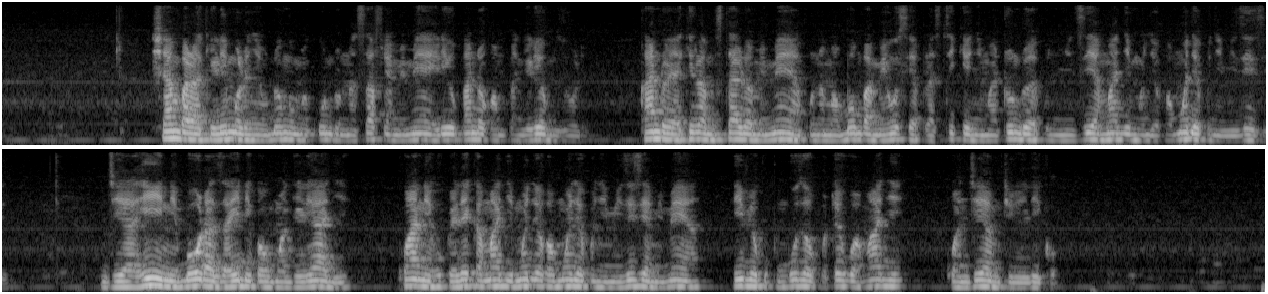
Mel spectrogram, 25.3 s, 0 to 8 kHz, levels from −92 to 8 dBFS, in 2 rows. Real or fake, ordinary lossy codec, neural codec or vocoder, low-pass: real; MP3, 64 kbps; none; 7.2 kHz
